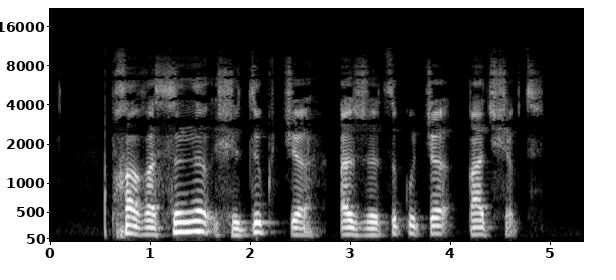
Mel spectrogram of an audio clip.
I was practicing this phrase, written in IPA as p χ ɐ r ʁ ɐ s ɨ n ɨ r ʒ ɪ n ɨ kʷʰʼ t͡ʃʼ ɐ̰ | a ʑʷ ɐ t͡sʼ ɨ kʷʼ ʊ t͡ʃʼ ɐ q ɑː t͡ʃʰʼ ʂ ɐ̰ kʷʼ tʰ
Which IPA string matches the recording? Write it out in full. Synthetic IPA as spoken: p χ ɐ ʁ ɐ s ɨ n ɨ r ʃ ɪ d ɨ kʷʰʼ t͡ʃʼ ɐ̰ | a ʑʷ ɐ t͡sʼ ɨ kʷʼ ʊ t͡ʃʼ ɐ q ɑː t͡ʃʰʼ ʃ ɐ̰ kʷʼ tʰ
